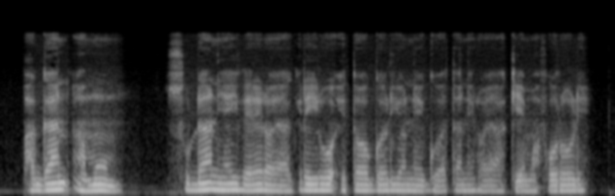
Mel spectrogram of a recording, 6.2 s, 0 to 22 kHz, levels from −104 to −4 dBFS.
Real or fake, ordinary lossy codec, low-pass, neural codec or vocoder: real; MP3, 96 kbps; 10.8 kHz; none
